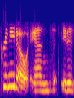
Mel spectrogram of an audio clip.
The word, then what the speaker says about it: Greenito: about the name pronunciation I was saying like granito and it sounds like that's kind of what you said is that name it's granito and it is not a a word that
